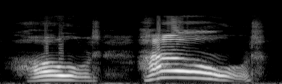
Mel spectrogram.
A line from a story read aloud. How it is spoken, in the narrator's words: roared Humdrum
